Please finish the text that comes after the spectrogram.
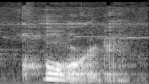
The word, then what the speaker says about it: chord: with aches and pains aren't we a-c-h-e h is silent chord c-h-o-r-d echo e-c-h-o choir c-h-o-i-r c-h-l-o-r-i-n-e can you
